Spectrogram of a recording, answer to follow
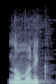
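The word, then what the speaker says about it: gnomonic: बार आया हुआ है नो मोनिक नो मनिक प्रक्षेप नो मनिक में जी साइलेंट है और नो मनिक प्रक्षेप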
